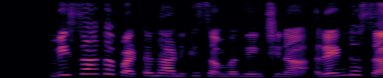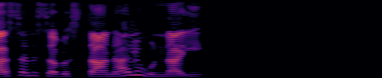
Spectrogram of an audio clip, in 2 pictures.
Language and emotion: Telugu, neutral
